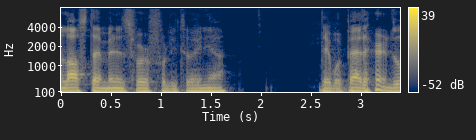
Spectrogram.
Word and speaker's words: Lithuania: then we go into Lithania do I pronounce it properly Lithuania you call it Lithuania Yeah.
